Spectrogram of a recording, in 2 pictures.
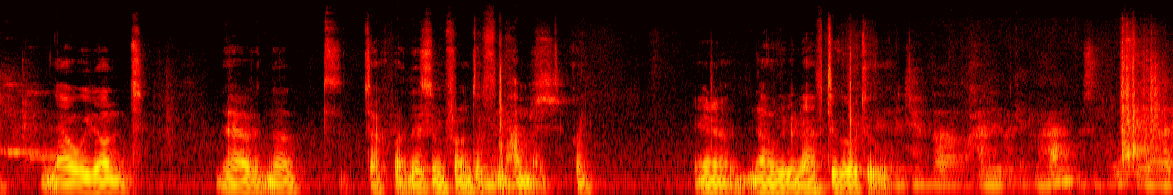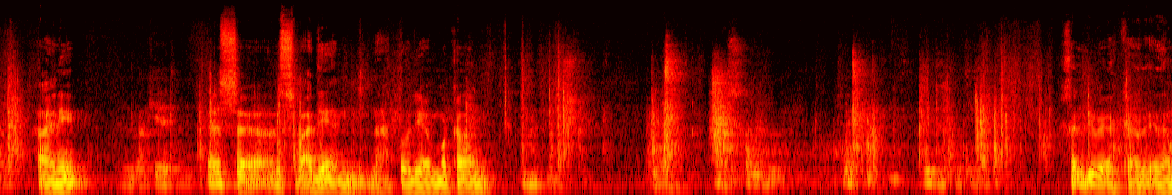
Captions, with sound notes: Now, we don't talk about this in front of Mohamad. Now we have to go to... (speaking in foreign language)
